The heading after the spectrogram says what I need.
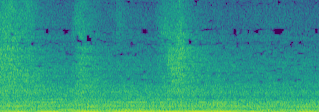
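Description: Loader runs with a steady low drone and no throbbing or pulsing vibration; the track resonance seems gone.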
